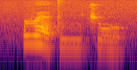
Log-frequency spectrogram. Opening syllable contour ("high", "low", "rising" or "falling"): falling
